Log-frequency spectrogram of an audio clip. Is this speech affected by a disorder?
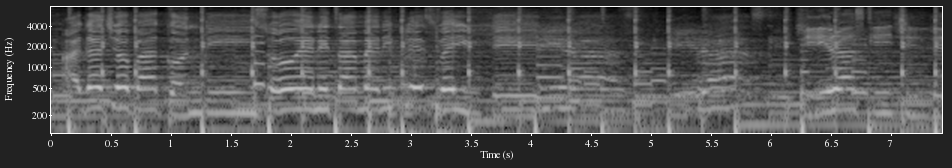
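No.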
